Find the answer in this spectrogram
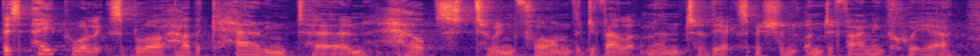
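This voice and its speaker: A man's medium-pitched voice with a strong northern English accent. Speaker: curator and lecturer. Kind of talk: conference presentation. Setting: conference talk with audience. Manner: hesitant, many fillers.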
